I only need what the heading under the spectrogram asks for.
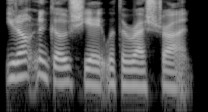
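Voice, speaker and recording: A young woman co-hosting a podcast, telling restaurant stories in a lively, animated way and acting out the people she quotes. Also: deep voice, brisk, clean tone, no echo, studio quality. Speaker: podcast co-host. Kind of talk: casual chat.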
